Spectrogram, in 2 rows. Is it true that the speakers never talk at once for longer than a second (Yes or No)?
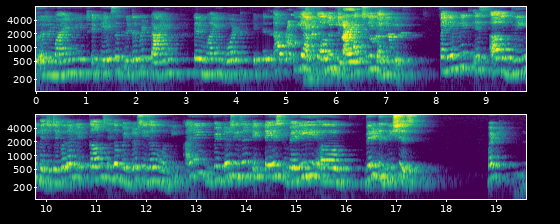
No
